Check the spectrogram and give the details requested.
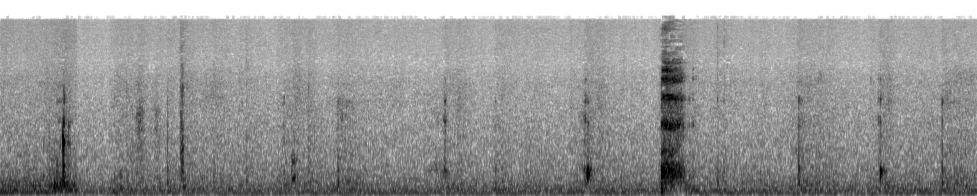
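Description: Brief sharp hiccup sounds at irregular intervals over quiet room noise, about five or six in ten seconds, one louder than the rest; hiccups.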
